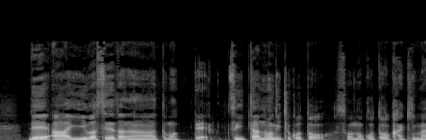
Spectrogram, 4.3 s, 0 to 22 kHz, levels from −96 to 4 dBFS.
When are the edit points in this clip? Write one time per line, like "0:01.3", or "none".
0:02.2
